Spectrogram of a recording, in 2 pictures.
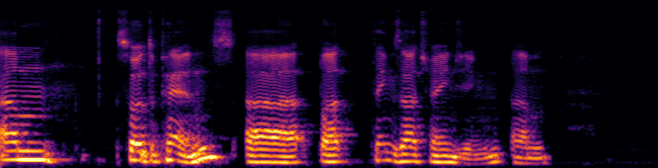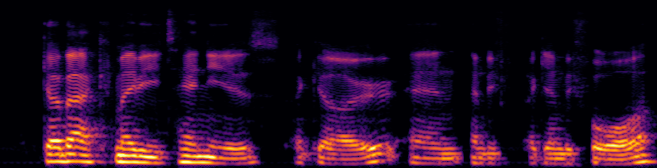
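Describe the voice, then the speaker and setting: Speaking very slowly in an Australian accent, a man with a medium pitch has a dark, mellow tone and lively intonation. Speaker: screenwriter. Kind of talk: interview.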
